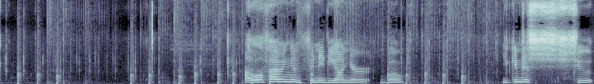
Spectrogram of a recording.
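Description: Footsteps tap steadily on a wooden floor.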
